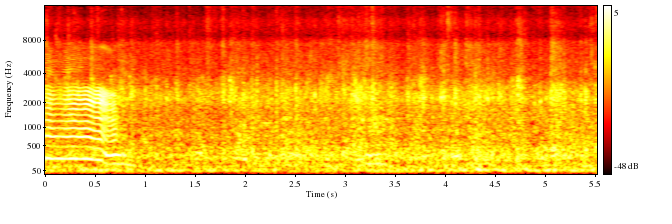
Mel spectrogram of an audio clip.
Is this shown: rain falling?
yes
